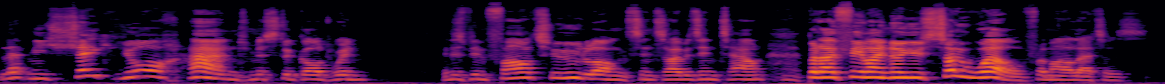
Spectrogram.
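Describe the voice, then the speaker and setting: Man acting a lively, charming young poet. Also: high-pitched, measured pace. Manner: courteous, theatrical, flowery. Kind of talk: radio play period acting.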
